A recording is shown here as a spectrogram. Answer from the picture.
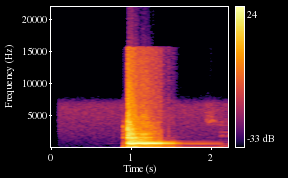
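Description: Clean-toned electric guitar: a single chord struck about a second in, its notes ringing on and slowly fading.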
